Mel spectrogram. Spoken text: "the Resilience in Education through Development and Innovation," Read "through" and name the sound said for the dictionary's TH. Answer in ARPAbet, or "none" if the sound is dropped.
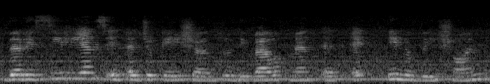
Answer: T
